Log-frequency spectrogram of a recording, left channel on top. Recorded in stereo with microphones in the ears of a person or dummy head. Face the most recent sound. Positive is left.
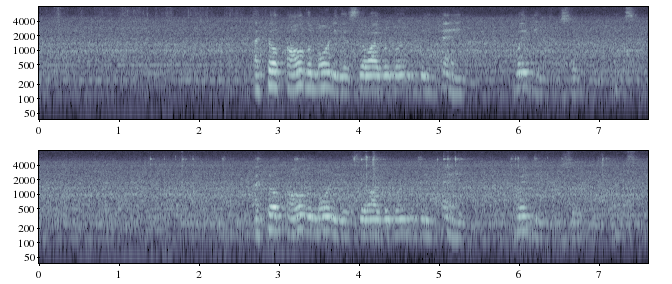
turn(degrees=85)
